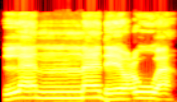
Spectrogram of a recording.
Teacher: এই দালকে ধাক্কা দিয়ে উচ্চারণ করে পড়তে হবে, নিচের দিকে ধাবিত করে ধাক্কা দিয়ে উচ্চারণ করতে হবে। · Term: কলকলার হরফ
